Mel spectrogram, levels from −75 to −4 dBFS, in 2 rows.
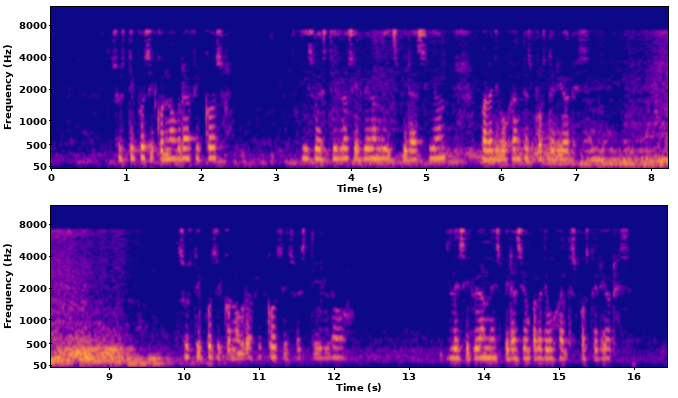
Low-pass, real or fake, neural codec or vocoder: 7.2 kHz; real; none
